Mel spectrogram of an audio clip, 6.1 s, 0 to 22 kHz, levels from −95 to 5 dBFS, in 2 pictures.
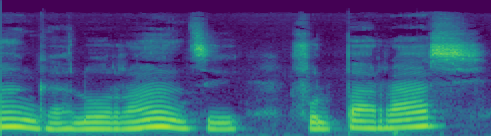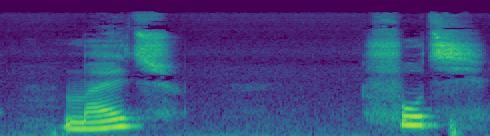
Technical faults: none

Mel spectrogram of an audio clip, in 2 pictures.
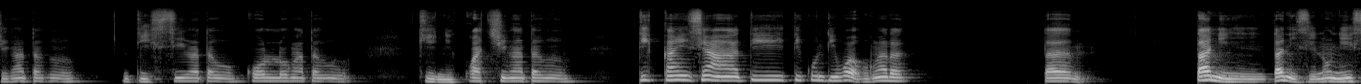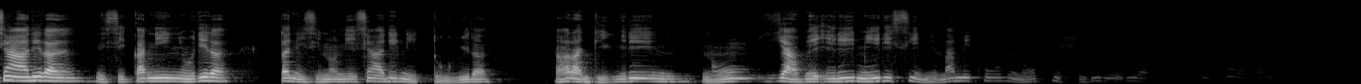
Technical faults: none

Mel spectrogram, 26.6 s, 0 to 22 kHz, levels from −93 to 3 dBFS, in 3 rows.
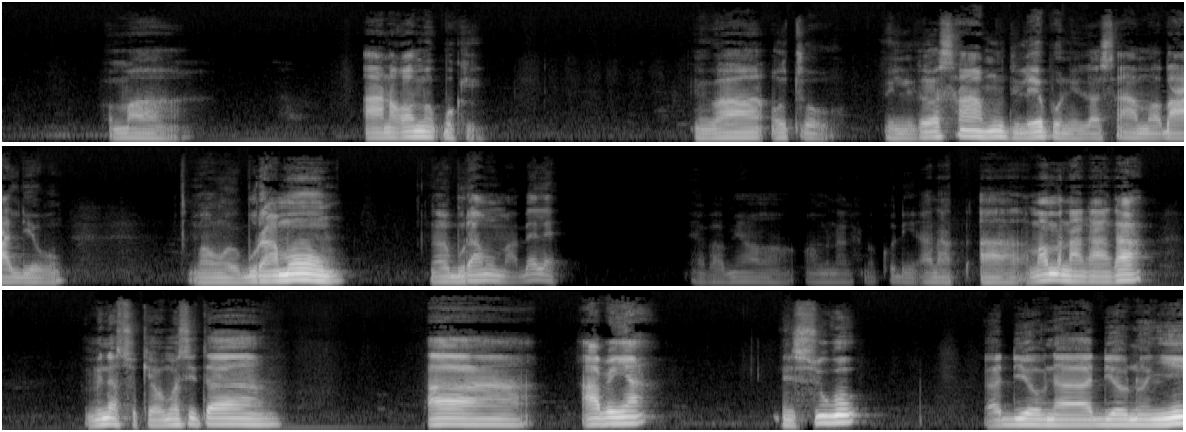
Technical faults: zipper noise

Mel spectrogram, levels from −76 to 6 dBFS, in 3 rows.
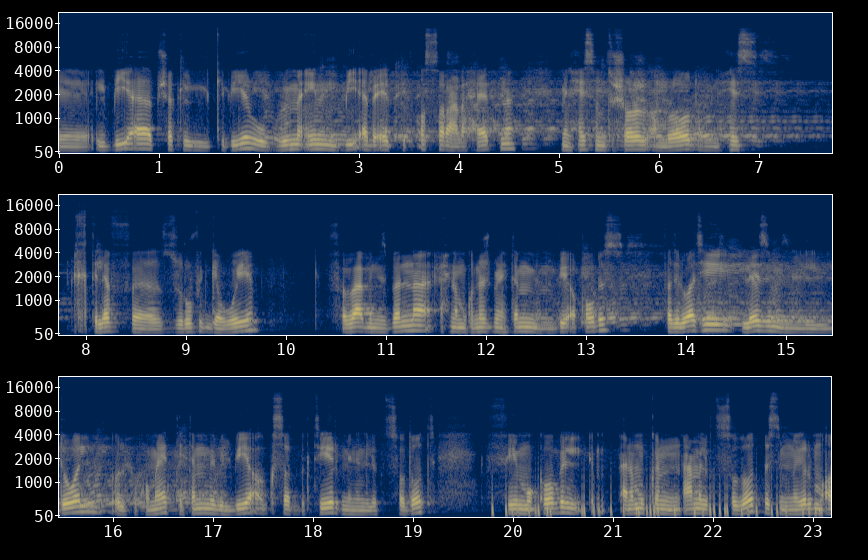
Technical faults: feedback echo between two devices; train of clicks

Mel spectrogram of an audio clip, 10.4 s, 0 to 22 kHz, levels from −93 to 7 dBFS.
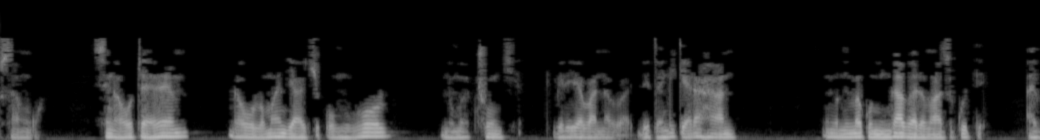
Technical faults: AAC compression

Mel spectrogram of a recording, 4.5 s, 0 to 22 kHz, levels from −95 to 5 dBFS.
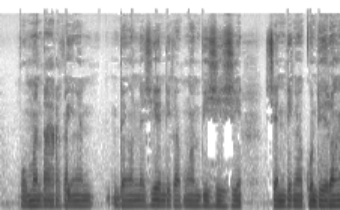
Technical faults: damaged data in a compressed stream

